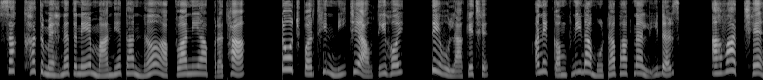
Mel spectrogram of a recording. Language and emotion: Gujarati, disgusted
